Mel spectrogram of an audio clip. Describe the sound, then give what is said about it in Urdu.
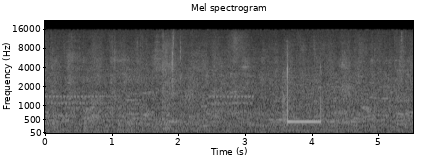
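A telephone call being dialed: against a noisy room hum, the line gives a steady, fairly loud ringing tone lasting about half a second, and another tone starts right at the end. “میں اب انہیں فون کرتا ہوں.”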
